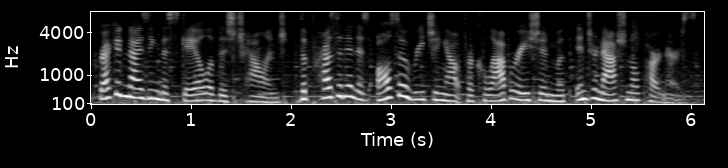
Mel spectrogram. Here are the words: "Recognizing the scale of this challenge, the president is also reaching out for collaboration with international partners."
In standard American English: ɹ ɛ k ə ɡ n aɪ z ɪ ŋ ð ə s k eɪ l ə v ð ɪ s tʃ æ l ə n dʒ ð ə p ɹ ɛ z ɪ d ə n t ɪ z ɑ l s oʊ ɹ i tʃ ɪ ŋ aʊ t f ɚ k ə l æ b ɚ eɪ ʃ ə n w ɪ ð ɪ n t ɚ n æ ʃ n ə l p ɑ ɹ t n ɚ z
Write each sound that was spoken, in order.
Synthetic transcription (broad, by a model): ɹ ɛ k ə ɡ n aɪ z ɪ ŋ ð ə s k eɪ l ə v ð ɪ s tʃ æ l ə n dʒ ð ə p ɹ ɛ z ɪ d ə n t ɪ z ɑ l s oʊ ɹ i tʃ ɪ ŋ aʊ t f ɚ k ə l æ b ɚ eɪ ʃ ə n w ɪ ð ɪ n t ɚ n æ ʃ n l p ɑ ɹ t n ɚ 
